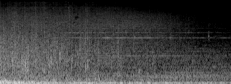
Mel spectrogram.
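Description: Confringo spell explosion in the wizarding game Hogwarts Legacy, a heavy booming blast that rolls off into a fading rumble.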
